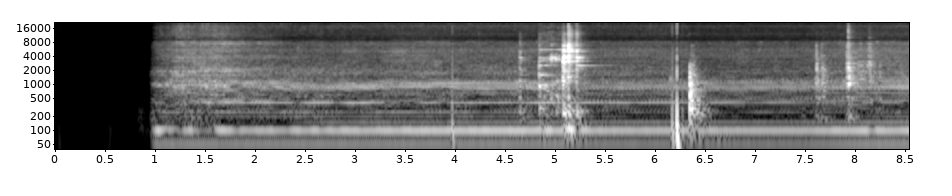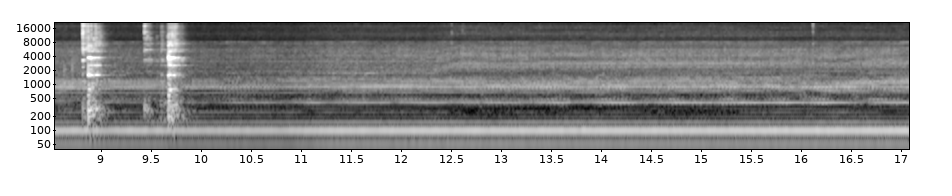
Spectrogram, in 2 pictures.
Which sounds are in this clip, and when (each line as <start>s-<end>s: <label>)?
0.9s-17.1s: coffee machine
4.6s-5.5s: cutlery and dishes
6.1s-6.6s: cutlery and dishes
7.5s-10.0s: cutlery and dishes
